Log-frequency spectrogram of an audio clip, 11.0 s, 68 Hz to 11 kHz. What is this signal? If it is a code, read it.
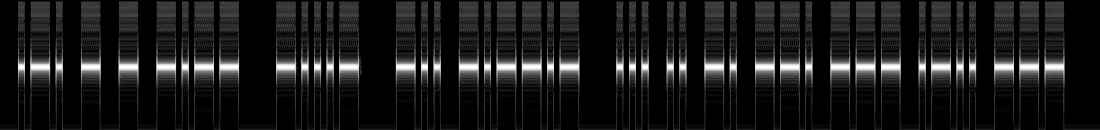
Morse code, heard as a keyed tone, about 19 wpm, 800 Hz. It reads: RTTY <BT> D) SINGOLO
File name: morse mp3 / ITALIEN texte clair 2 vitesse 18 mots minute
